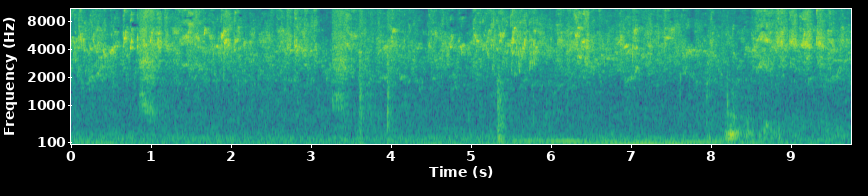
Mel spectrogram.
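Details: Yellow and standard peach-faced lovebirds calling constantly in a shrill, busy chorus of overlapping high twitters, with occasional sharp clicks and a low hum in the background.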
